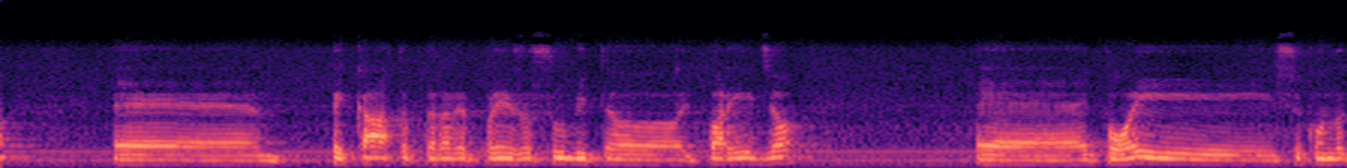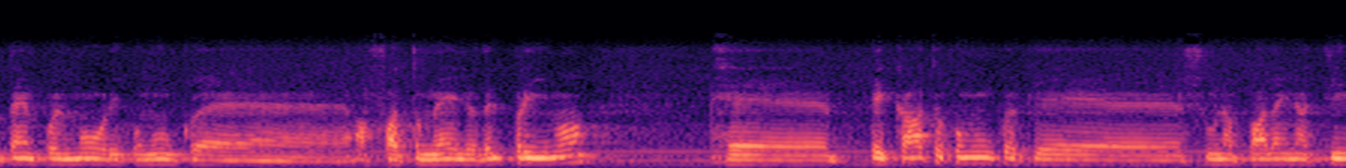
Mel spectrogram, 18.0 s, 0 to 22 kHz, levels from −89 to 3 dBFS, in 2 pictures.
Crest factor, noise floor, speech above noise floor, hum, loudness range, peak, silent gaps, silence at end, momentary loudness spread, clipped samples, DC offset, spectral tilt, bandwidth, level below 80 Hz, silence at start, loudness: 18 dB; -43 dBFS; 22 dB; none; 2 LU; -4 dBFS; none; 0 s; 10 LU; under 0.1%; under 0.1%; -8 dB/octave; 7.4 kHz; -70 dBFS; 0 s; -22 LUFS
